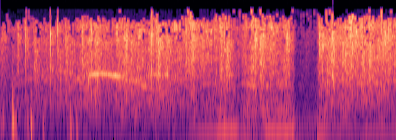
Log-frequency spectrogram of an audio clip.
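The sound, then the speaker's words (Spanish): An audience at a church service applauds, with dense, loud, steady clapping that dips briefly near the end and then resumes. “Dele ese aplauso al Señor.”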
